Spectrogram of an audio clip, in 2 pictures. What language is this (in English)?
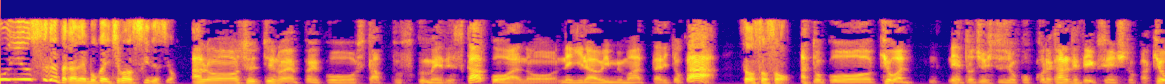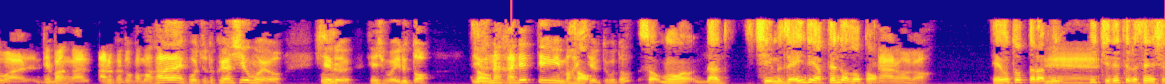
Japanese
